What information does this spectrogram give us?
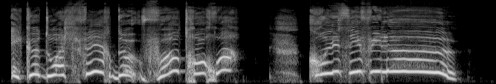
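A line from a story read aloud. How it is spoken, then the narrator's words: Frenzied crowd shouting. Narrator (French): cria la foule déchaînée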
